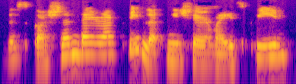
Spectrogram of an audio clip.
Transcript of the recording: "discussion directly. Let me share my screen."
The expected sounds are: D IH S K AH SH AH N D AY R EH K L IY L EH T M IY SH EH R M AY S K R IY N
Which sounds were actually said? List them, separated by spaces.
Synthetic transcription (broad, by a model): D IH S K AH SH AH N D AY R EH K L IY L EH T M IY SH EH R M AY S K R IY N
